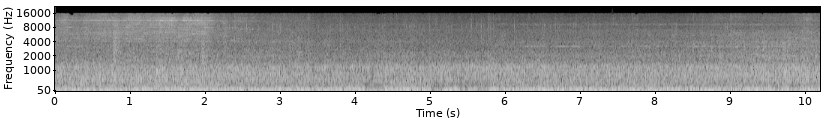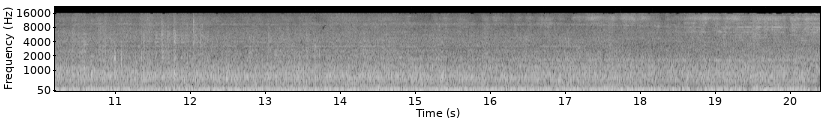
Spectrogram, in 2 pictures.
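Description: Union Pacific weed sprayer train running along the track: a loud, steady noise, heaviest in the deep low end, with a brief dip about four seconds in.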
